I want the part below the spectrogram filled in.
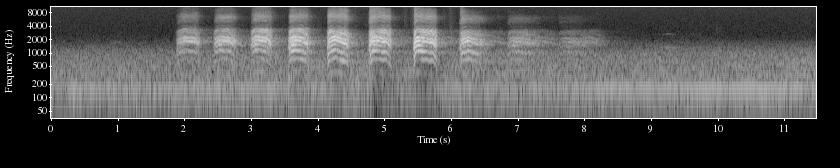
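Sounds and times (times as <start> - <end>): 
low constant hum: 0.0 - 11.4
carrion crow Corvus corone cawing: 1.9 - 8.4.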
